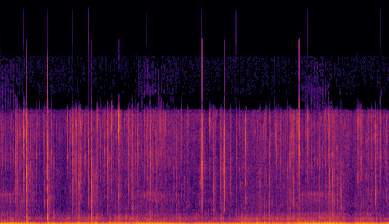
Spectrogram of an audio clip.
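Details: Close, rumbling purr of a domestic cat, a rough low drone pulsing with inhale and exhale, accompanied by scattered sharp crackles from a nearby fireplace fire.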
